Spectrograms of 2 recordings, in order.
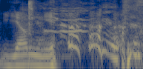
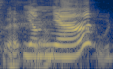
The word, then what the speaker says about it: Yamnaya: Okay, so the Yamnaya people, not Yamnya, Yum nya.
